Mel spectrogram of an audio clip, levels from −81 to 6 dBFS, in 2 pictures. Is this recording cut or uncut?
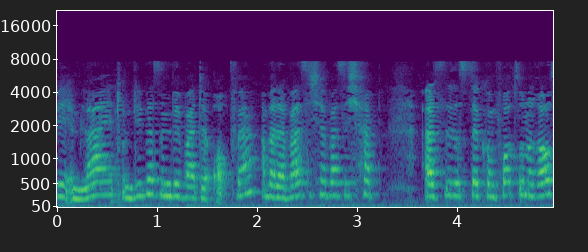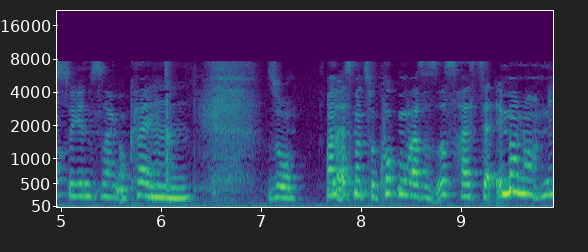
cut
